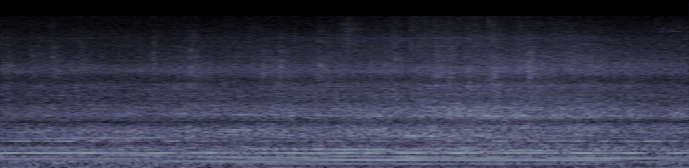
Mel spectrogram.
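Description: Motor vehicle engines running, with one engine growing louder and rising in pitch from about two seconds in and dropping away near the end.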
